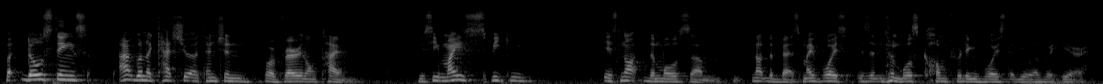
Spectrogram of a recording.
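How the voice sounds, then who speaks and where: A man's voice: medium pitch, expressive, moderate pace. A young man hosting a solo podcast, rambling with fillers and restarts as he talks. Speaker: podcast host.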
